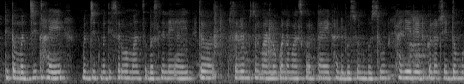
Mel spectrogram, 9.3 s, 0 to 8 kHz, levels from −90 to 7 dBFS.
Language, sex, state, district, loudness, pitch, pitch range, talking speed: Marathi, female, Maharashtra, Dhule, -31 LUFS, 225 Hz, 220-230 Hz, 150 wpm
